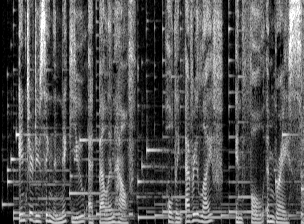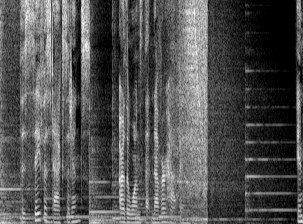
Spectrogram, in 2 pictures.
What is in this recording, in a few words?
Commercial VO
